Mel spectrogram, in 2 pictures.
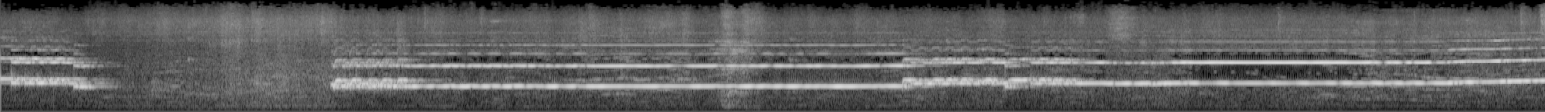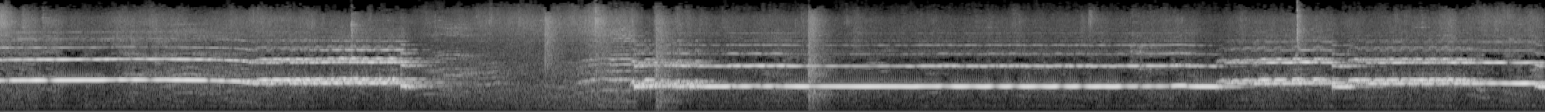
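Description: Kagura flute (fue), a transverse bamboo flute, playing a slow melody of long held notes that step up and down in pitch, with two short breaks, about a second in and about twenty seconds in.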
